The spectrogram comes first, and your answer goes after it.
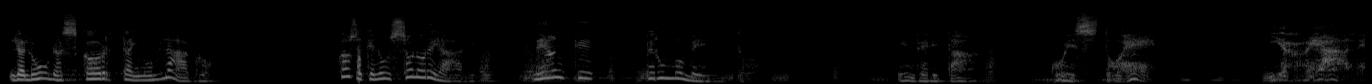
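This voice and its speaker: A woman's voice: on the high side, a bit bright, full character voice. A woman playing a fearful, grieving child in a poetic stage tragedy, reciting in incantatory, broken phrases. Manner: incantatory, declamatory, chanting in short broken phrases. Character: doomed child of Medea, grieving, fearful, oracular.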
